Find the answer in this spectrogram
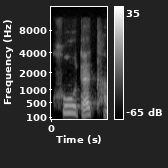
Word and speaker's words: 쿠데타: 뭐 음력을 하기도 하는데 정확한 발음은 쿠데타 입니다 그러니까 쿤은 뒤집는 거에요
